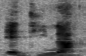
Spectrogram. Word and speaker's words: Edina: Again, the locals could not pronounce Aldeia, so they pronounced it as Edina.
